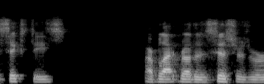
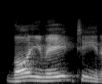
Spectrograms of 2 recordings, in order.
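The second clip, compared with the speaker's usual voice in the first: usual speaking voice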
